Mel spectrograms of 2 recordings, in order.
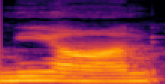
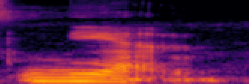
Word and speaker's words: Nian: So in the pinyin version of Nian, it's not neon, it's Nian.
